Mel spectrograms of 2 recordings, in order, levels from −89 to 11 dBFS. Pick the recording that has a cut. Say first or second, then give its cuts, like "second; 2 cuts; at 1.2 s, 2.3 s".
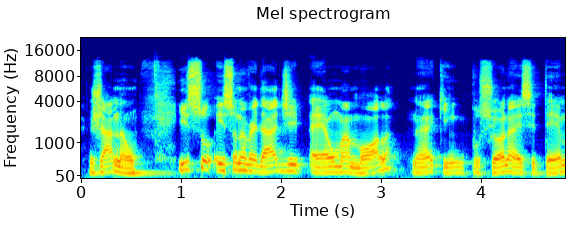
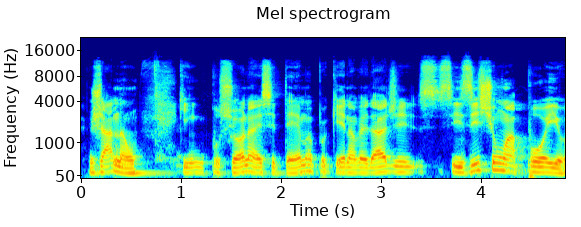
second; 1 cut; at 0.9 s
